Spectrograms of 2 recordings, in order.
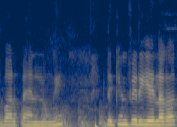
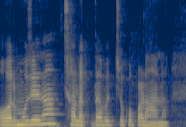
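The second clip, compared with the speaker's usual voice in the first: usual speaking voice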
